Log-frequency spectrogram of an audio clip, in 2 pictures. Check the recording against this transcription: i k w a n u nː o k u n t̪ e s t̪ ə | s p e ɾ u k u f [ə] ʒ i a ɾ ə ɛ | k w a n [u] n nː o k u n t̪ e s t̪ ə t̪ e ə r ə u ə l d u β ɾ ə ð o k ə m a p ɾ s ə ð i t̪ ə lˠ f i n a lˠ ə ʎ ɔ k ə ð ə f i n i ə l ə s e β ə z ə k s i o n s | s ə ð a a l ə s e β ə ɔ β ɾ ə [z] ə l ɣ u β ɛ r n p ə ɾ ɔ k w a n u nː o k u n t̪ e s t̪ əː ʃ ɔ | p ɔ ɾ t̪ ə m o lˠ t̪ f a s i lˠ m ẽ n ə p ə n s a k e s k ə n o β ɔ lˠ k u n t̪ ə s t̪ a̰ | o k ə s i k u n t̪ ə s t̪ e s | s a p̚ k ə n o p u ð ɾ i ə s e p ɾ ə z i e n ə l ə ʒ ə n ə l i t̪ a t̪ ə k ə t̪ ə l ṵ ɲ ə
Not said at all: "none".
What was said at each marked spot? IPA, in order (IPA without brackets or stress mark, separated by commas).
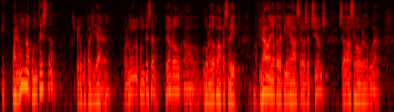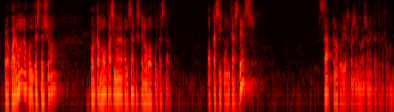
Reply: a, u, ð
